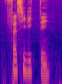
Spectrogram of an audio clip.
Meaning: to facilitate
- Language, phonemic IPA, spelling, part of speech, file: French, /fa.si.li.te/, faciliter, verb, Fr-faciliter.ogg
